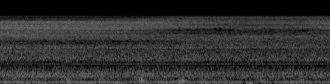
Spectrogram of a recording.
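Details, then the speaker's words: Late-1940s/early-1950s Ford (Zenith) 6-volt AM tube car radio, tuned to 1 MHz (IF 262 kHz) to listen for the converter; only steady hiss, no tone. Converter oscillator not running; the set appears to have all the wrong tubes fitted. "yeah it does not appear the converter is running in the car radio"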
